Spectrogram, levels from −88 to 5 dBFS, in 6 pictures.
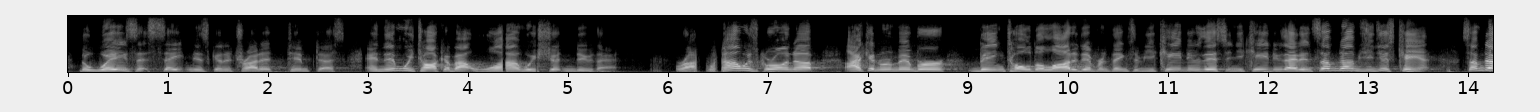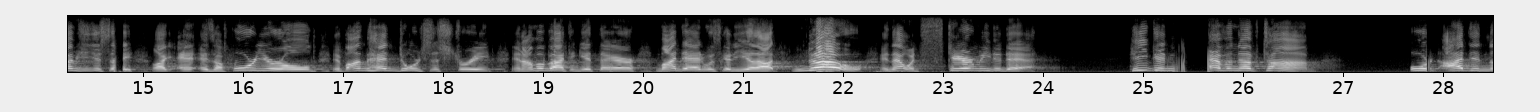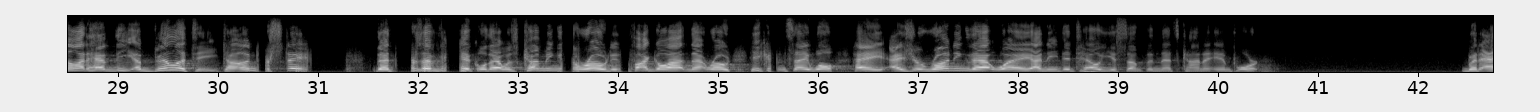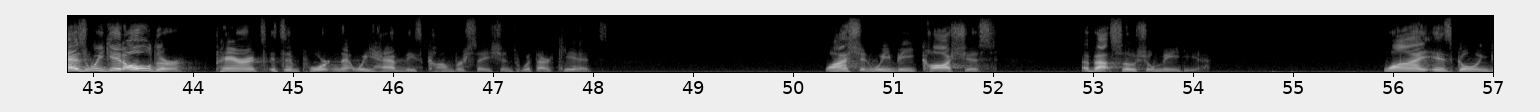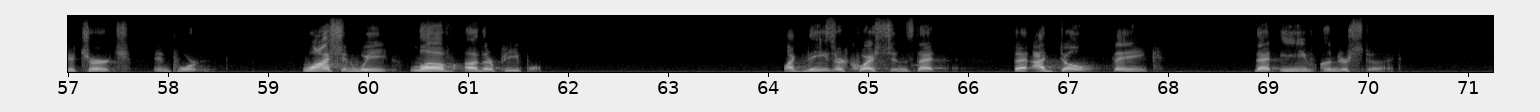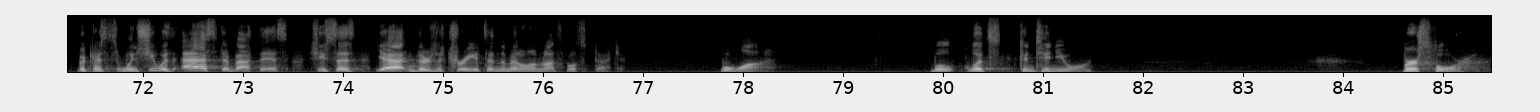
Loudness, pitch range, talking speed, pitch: -21 LUFS, 130-225 Hz, 155 wpm, 185 Hz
